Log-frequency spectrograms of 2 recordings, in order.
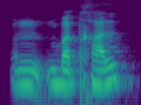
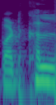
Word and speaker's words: Badkhal: Batkal, Badkhal, I think it's pronounced Badkhal lake, has been dried up.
